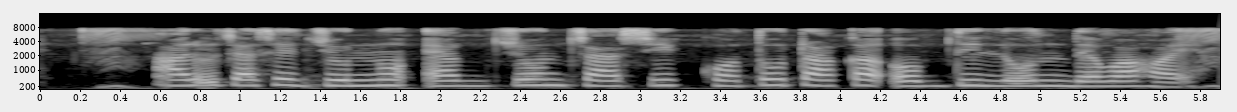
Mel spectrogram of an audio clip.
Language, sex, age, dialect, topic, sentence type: Bengali, female, 18-24, Rajbangshi, agriculture, question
